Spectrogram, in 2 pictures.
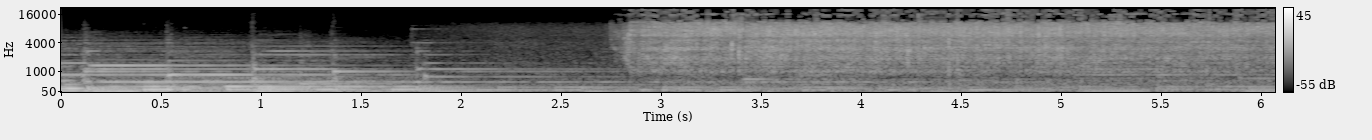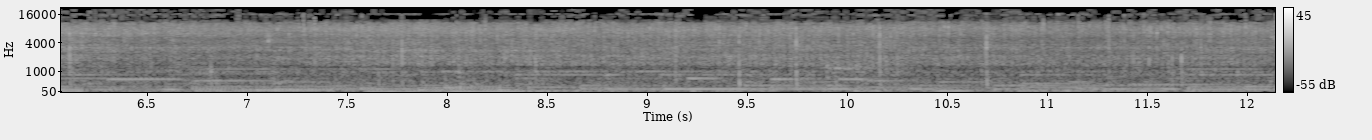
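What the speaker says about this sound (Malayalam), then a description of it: "മഞ്ഞൾപ്പൊടിയും കുരുമുളക് പൊടിയും ഉപ്പും മാത്രം ഇട്ടിട്ട് ഒന്ന് പൊരിച്ചെടുക്കുന്നതാണ്" Eggs frying in hot oil seasoned with turmeric, pepper and salt give a loud, steady sizzle that surges after a couple of seconds and holds, crackling close by with no talking.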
